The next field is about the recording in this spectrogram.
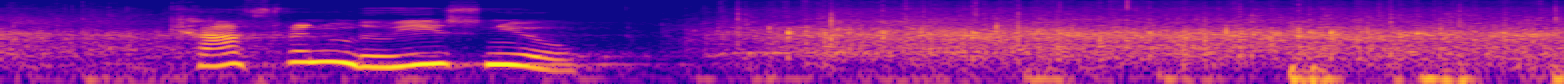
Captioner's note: audience applauding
